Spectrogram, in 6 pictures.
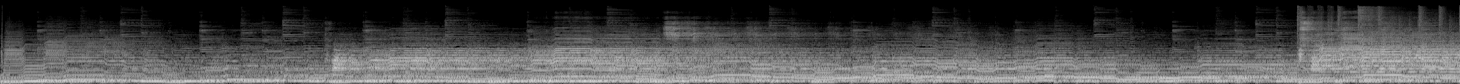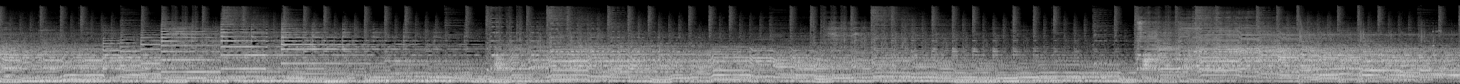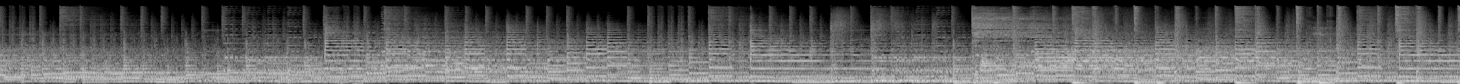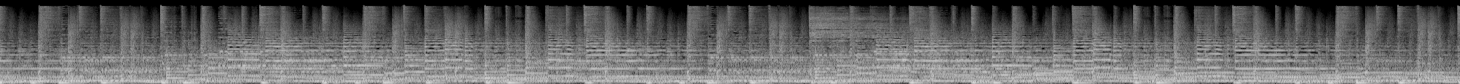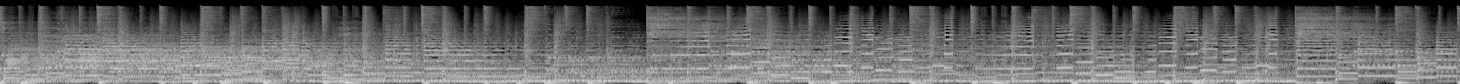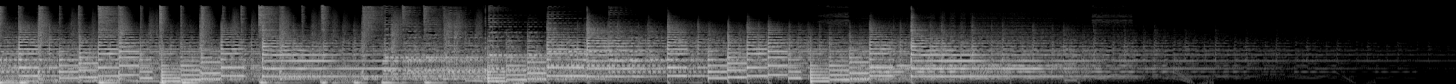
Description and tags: OHC 495 - Clouds
Clouds Acoustic Electronic Guitar Flying Glitch Experimental Vocoder
Electronic, Flying, Acoustic, Clouds, Vocoder, Guitar, Glitch, Experimental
